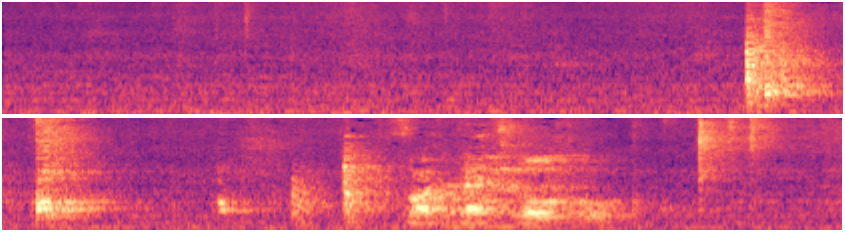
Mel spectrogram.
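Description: Bowls and cutlery clinking and knocking on a kitchen counter as they are handled, with sharp knocks about three seconds in and a click near the end. Short wordless voice sounds come in the second half.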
